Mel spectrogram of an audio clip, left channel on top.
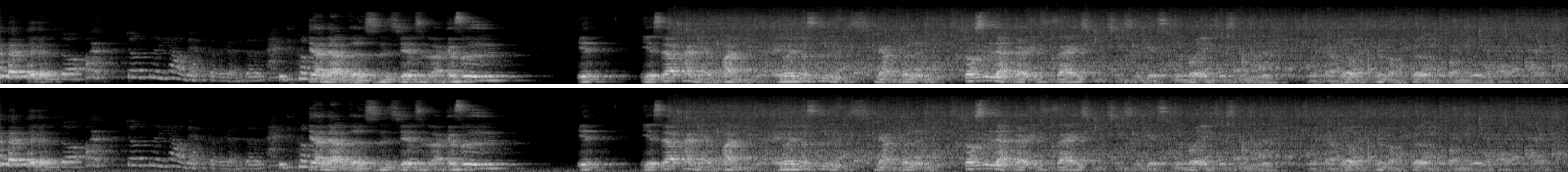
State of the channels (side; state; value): right; noise; rumble, 26 dB below the sound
